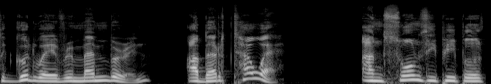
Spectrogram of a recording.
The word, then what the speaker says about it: Abertawe: Abertawe. Spelt A-B-E-R, Aber, with that rolling R sound, and Tawe, T-A-W-E.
